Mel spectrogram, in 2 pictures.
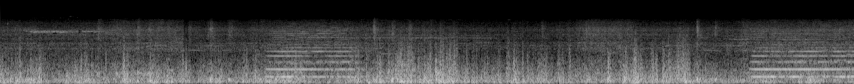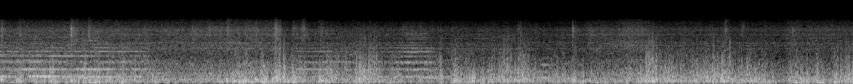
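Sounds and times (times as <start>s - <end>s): train wheels clattering over joints: 0.2s - 2.6s, 8.3s - 12.1s
locomotive horn blasts: 2.6s - 4.9s, 7.4s - 10.1s, 11.5s - 13.1s.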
